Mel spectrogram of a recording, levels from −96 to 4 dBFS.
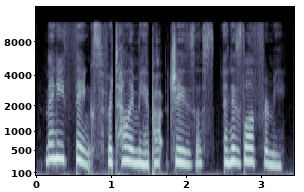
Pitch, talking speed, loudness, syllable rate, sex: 260 Hz, 210 wpm, -17 LUFS, 5.5 syllables/s, female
